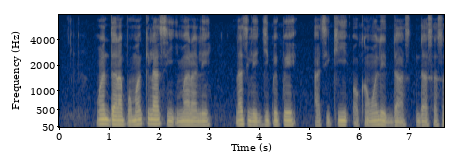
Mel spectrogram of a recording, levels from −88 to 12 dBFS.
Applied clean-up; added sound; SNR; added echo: none; none; none; none.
